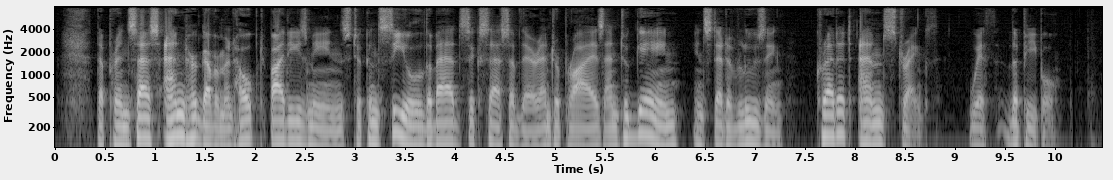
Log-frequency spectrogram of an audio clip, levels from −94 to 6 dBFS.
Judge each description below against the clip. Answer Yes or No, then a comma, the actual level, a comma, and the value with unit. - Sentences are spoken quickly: No, average, 165 wpm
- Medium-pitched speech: No, low, 110 Hz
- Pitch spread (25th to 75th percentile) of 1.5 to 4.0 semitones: Yes, average, 3.6 semitones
